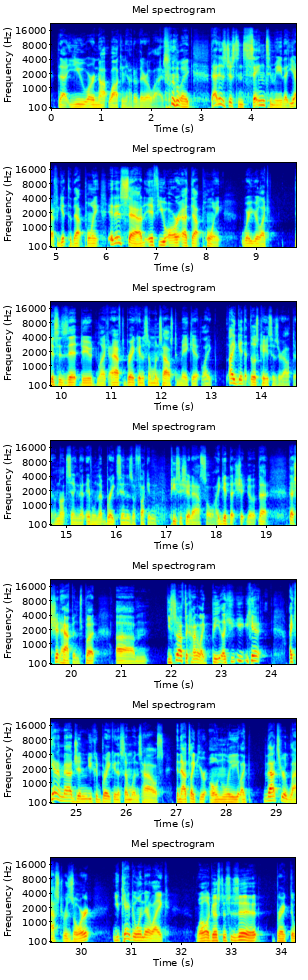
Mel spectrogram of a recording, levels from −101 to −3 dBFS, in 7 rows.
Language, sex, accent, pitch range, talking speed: English, male, American, 105-155 Hz, 230 wpm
